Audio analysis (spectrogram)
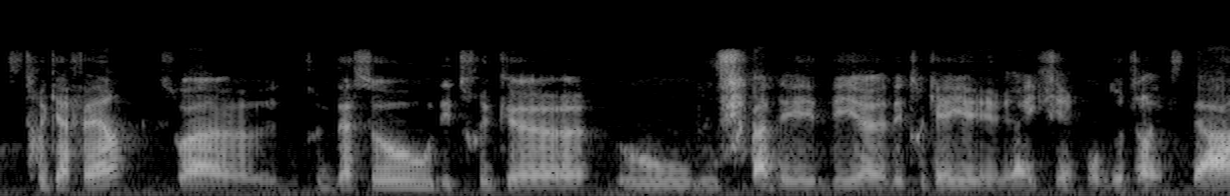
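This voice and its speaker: A man is speaking. His pace is very slow. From Paris, France. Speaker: screenwriting student. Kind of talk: casual chat. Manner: animated. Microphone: phone with earphones.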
